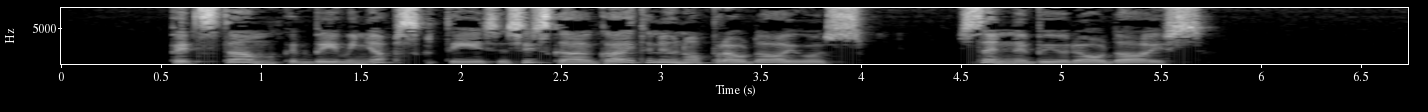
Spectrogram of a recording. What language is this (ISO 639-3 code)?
lav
